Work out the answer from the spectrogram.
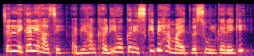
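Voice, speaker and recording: Woman narrator doing a spiteful screaming auntie, high and loud. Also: expressive, fairly quick, creaky. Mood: furious. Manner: shouting, scornful. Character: furious spiteful middle-aged aunt.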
